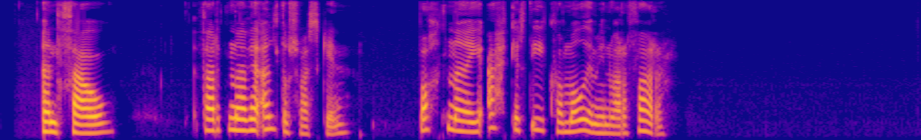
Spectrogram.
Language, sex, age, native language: Icelandic, female, 30-39, Icelandic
